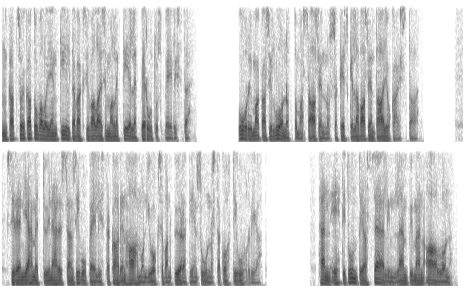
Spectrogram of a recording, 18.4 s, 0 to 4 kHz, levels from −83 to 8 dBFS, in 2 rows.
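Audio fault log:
3.88–4.72 s, 8.42–9.06 s, 14.5–15.38 s, comfort noise in place of the background: sending likely paused during silence, and the receiver filled each gap with synthetic noise, so the real background drops to a steady, featureless hiss about 15, 24 and 18 dB quieter.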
